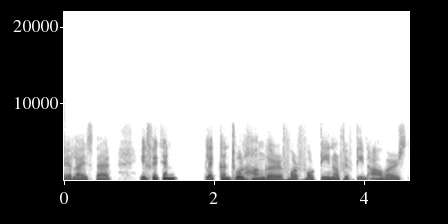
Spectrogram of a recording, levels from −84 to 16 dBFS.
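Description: It's a speech clip coming through an AMR wideband (HD Voice) call path, which sounds clean apart from light codec texture, until an AMR rate drop at 4.25 s that lasts to the end. The bandwidth holds and nothing cuts out, but the voice suddenly goes rough and raspy. That fits the network pushing AMR-WB down from 12.65 to 6.6 kbit/s, trading speech bits for error protection on a weak radio link.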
